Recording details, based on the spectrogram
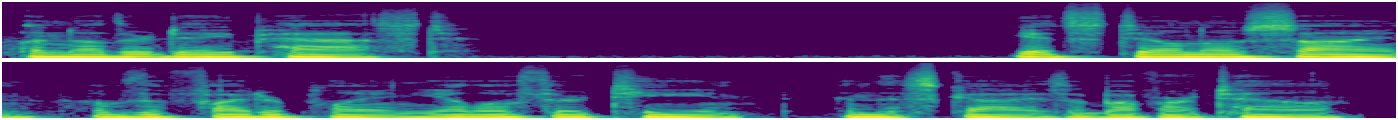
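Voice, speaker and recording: An actor playing a reflective man who recalls his wartime childhood in measured, somber game-story narration. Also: mid-range voice, monotone, a little mellow, no room sound, close to an everyday voice. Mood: wistful, somber. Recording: music behind the voice. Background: prominent music.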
